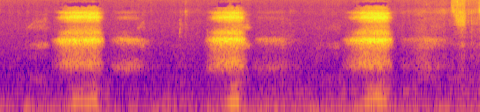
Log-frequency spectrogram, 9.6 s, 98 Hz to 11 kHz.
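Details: Snoring in a sleeper who fell asleep in a bed after a long day: three loud, rattling breath noises about 3 seconds apart, roughly 21 per minute, each with a whistling, high-pitched edge.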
